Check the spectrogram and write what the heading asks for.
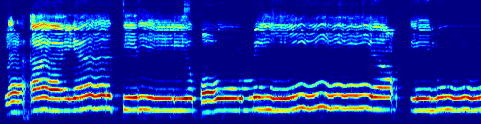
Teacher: kalau tanwin ketemu lam langsung masuk ke lam ya Bu, jangan ada nggak ada dengung di situ ya Bu. Itu namanya ya, hukumnya idgham bila gunah ya.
